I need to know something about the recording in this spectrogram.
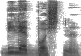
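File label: "билет босьтны" Komi, female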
